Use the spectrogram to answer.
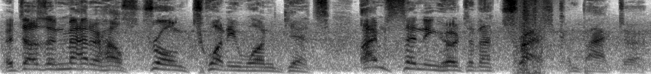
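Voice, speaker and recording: An actor playing a proud, irritable warrior in an anime video game, gravelly and haughty, with curt scorn. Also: male voice, sing-song, moderate pace, exaggerated voice. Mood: scornful. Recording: noisy rumbling ambience behind.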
